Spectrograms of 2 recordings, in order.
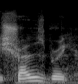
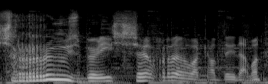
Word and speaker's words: Shrewsbury: shows Barry this is shoes it's most definitely Shrewsbury Oh I think you're about to get linked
